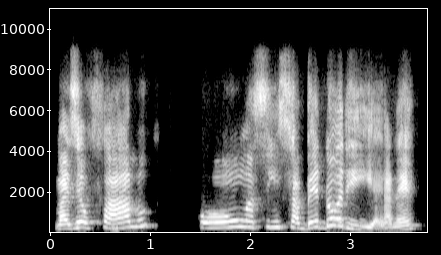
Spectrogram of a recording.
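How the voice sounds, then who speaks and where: A woman from Brazil tells a personal story to her Bible class in a chatty, conversational way, often ending with tag questions. Her voice is high. It rises and falls in a lively way. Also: takes it slowly, slightly rough. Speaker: class participant.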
